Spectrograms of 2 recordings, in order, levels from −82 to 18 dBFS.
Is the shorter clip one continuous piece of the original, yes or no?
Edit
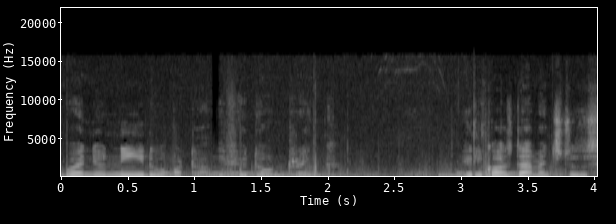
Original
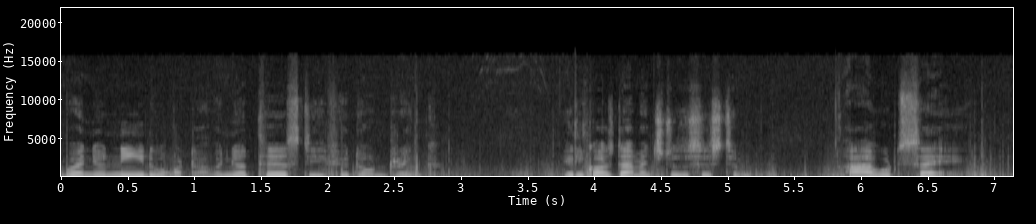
no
